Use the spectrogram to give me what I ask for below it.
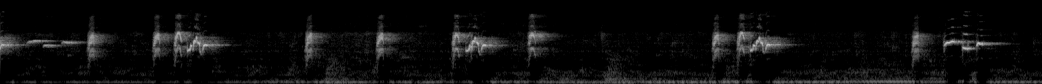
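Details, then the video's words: Sooty-headed bulbul, genuine lively singing used as a lure for other bulbuls: bursts of fluty, downward-slurred whistles spaced about a second apart, with a steady low hum underneath. "Suara burung kutilang gacor full Asli,,cocok untuk pikat Kutilang ribut"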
